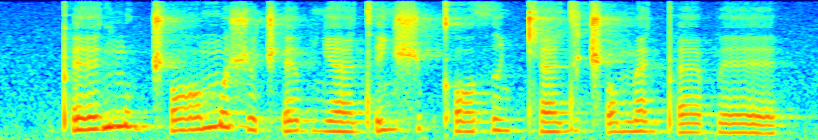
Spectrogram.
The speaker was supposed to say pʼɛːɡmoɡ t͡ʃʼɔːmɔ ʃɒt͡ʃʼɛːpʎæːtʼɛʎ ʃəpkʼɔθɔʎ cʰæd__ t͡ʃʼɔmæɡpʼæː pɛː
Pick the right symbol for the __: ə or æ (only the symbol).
ə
